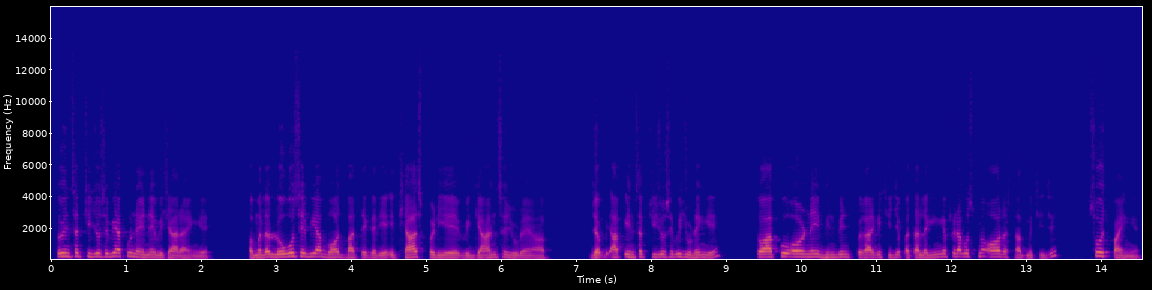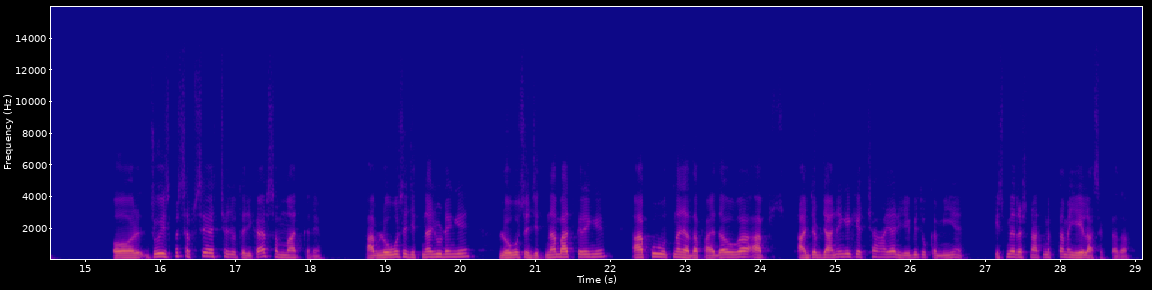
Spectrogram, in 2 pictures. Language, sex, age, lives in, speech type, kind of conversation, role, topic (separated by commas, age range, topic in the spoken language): Hindi, male, 18-19, India, conversation, advice, advisor, बार-बार नए विचार न आ पाने की परेशानी को कैसे दूर किया जा सकता है?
